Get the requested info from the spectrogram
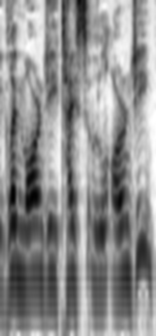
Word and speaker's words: Glenmorangie: Yeah, because like there's you know, some people say Glen Morangi and stuff like that, but let's find what the actual way of pronouncing it is. – Hopefully we're right. – Glen Morangi.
